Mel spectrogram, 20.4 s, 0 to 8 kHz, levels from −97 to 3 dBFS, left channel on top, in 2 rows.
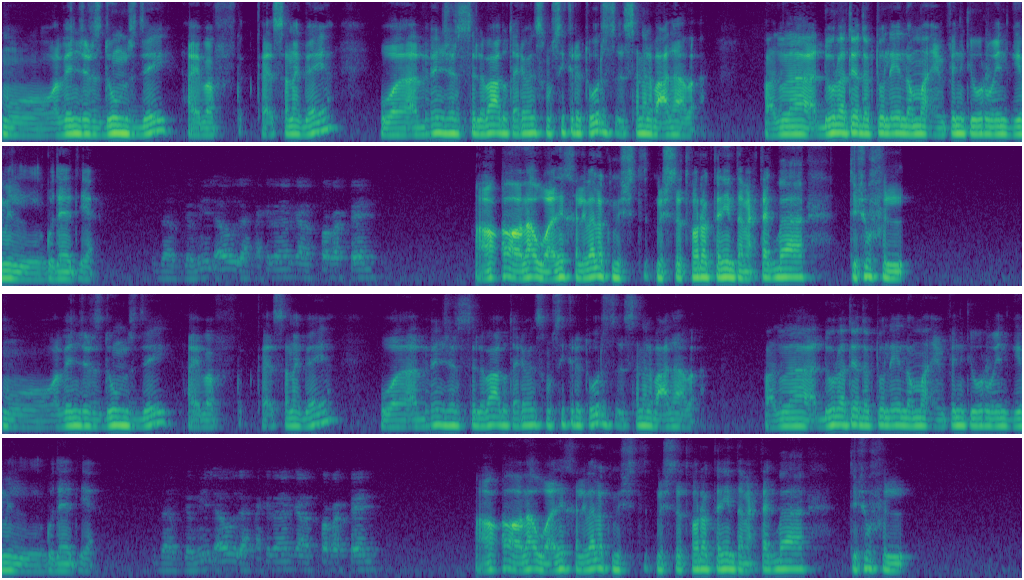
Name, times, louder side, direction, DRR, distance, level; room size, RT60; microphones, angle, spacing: voice 1, 0.0-2.3 2.6-3.4 3.8-7.0 7.6-11.1 14.9-19.2, left 5 dB, 55° left, 0.3 m, -30 dB
voice 2, 11.7-13.9, equal, 15° right, 2.8 m, -48 dB
9.8 x 8.9 x 3.1 m
head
